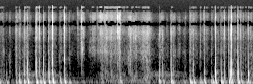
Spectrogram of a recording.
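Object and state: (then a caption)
Bar of soap. A solid green bar of soap held in the fingers is tapped rapidly with fingernails and scratched, leaving shavings on the dark cloth below. Dull, low, dry taps come in quick irregular bursts, with a softer stretch of scratching in the middle before the tapping picks up again.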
